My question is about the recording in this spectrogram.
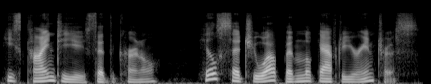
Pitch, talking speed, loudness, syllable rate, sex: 140 Hz, 225 wpm, -21 LUFS, 5.5 syllables/s, female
